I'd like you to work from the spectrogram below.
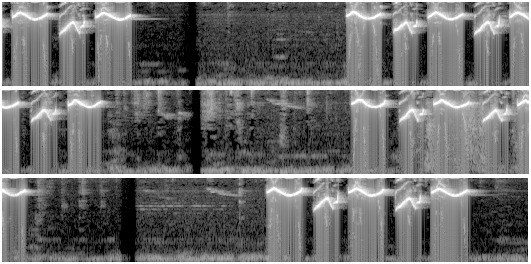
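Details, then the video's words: A cinereous tit, wingko type, delivers its chatty training song: clusters of four or five sharp, high wavering whistles, each cluster lasting about two seconds, then a pause of similar length, with a faint rumble beneath. "gelatik batu wingko gacor masteran burung gacor"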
